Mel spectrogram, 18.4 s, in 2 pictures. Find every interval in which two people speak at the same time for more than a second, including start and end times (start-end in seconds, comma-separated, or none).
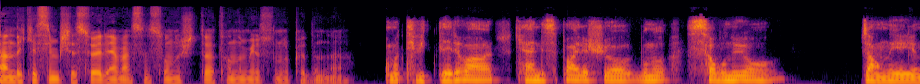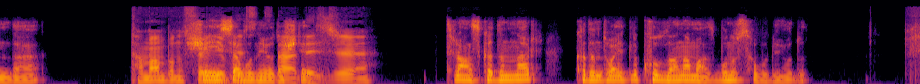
11.0-12.3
